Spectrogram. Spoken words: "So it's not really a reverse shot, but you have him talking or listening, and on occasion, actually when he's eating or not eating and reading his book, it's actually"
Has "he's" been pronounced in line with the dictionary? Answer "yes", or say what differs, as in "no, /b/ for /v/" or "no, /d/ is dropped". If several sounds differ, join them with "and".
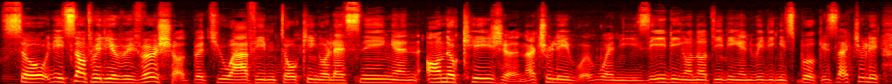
yes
